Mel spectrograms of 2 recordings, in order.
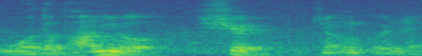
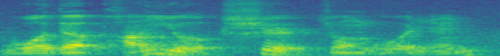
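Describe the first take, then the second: First: Flowing everyday pace, syllables run together; natural rhythm. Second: Slow, deliberate learner's take, each syllable placed; slow and careful. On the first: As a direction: say it the way it is said in real speech. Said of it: "once you get the natural way of saying it". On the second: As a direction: say each syllable slowly and clearly. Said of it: "it's good to say it slowly a few times". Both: Shown as a demonstration.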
